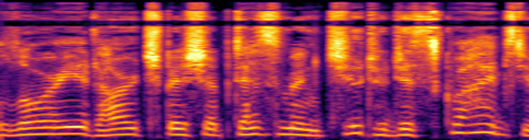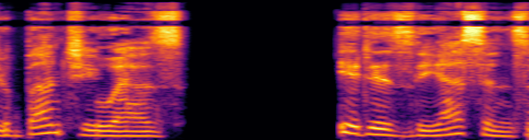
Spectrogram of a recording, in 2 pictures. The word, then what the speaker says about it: Ubuntu: decency and tolerance on teaching Ubuntu the words Ubuntu originates from one of the Bantu dialects of Africa and is pronounced as a boon - it is a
